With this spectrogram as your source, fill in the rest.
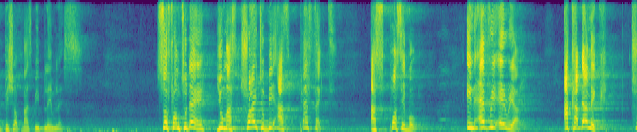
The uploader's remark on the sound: Preached At The First Love Centre, Accra, Ghana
